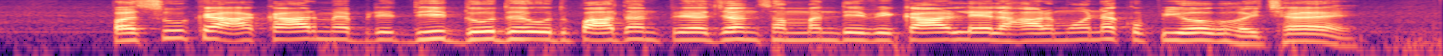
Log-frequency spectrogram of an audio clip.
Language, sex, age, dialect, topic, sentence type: Maithili, male, 51-55, Eastern / Thethi, agriculture, statement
